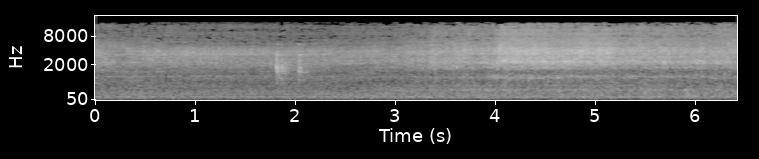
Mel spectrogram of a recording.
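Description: Tomato-paste masala sizzling in hot oil in an aluminium pot, growing louder about four seconds in. Two short knocks come about two seconds in.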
